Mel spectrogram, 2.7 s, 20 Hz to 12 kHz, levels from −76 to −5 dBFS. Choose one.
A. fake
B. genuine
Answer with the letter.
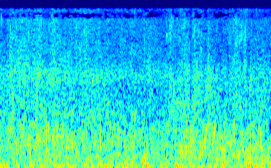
B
